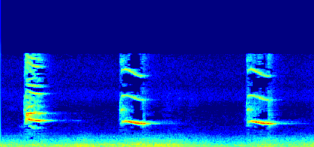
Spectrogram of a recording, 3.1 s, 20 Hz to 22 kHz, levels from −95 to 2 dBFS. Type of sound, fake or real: real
